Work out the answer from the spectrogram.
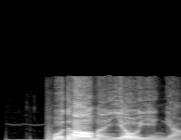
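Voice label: putao sentence, Mandarin Chinese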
